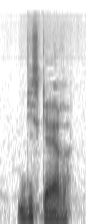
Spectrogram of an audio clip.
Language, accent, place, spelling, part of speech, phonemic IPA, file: French, France, Lyon, disquaire, noun, /dis.kɛʁ/, LL-Q150 (fra)-disquaire.wav
- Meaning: record dealer (one who sells music records)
